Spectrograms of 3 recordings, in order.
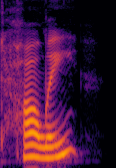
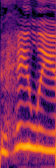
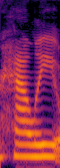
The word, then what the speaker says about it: Halley: Edmund Halley, you will also sometimes hear it pronounced Holly, sometimes Haley, but Haley is generally considered wrong, and whether Halley or Holly is correct is a matter of some debate. I'm going with Halley.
